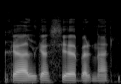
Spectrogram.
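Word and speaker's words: Gael García Bernal: Gael Garcia Bernal.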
